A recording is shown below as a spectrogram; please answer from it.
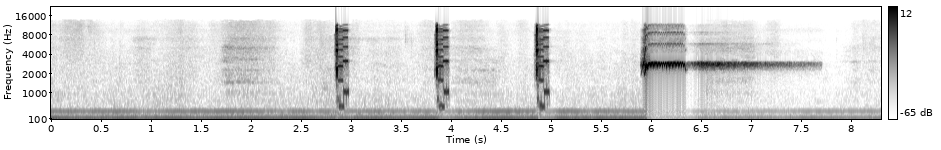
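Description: Workout interval timer counting down: three short beeps a second apart, then one longer beep lasting about a second and a half that signals the start of the next timed interval. A steady low electrical hum runs underneath.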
